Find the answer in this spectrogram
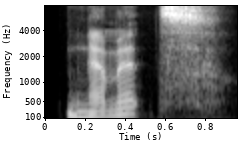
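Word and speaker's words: Němec: Isn't C pronounced as TS?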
